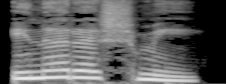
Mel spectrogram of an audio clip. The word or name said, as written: ಇನರಶ್ಮಿ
